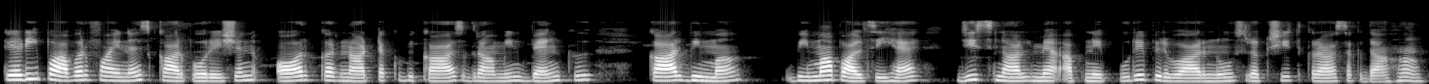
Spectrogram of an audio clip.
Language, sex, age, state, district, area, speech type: Punjabi, female, 45-60, Punjab, Gurdaspur, urban, read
